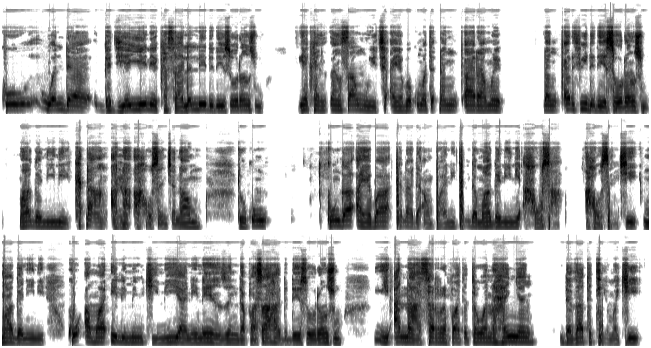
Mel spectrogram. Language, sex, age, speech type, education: Hausa, male, 46-60, spontaneous, tertiary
